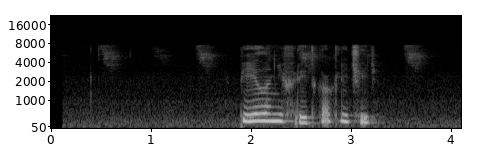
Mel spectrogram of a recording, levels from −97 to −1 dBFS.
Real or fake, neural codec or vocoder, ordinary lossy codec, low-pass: real; none; none; none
